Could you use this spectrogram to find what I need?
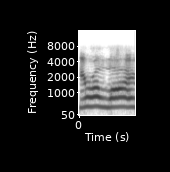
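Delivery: very high, loud, overjoyed, excited cry. Retelling seeing a brother walk in alive, imitating own excited cry. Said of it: "I was so excited".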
